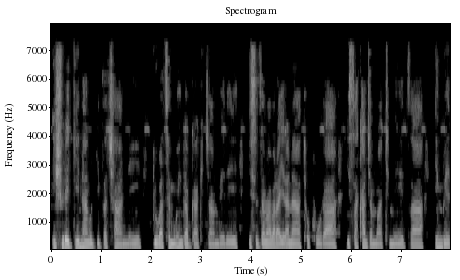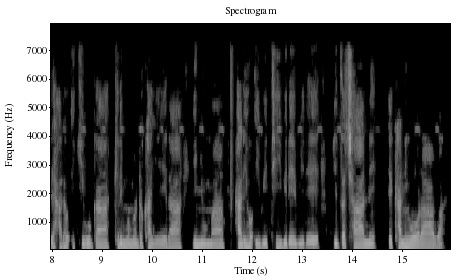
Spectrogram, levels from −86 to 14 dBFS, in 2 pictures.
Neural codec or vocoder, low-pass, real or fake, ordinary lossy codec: none; 7.2 kHz; real; MP3, 48 kbps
